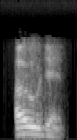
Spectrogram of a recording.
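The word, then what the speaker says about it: Odin (ὠδίν): The word pains there, the pains of death, is the Greek word Odin, long O-D-I-N, and it means birth pangs.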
